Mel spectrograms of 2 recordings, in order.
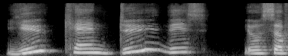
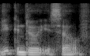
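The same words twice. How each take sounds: First: Slow, high and louder, leaning on each word; slow emphatic quote. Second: Said in the usual way. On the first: Retold or imitated. Recalled adviser's words, said slow, high and emphatic. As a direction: spell the words out like a message that lands. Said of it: "it was those words". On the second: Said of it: "I was told".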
